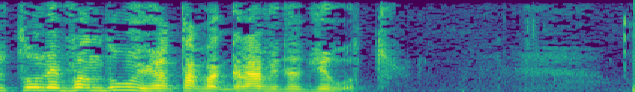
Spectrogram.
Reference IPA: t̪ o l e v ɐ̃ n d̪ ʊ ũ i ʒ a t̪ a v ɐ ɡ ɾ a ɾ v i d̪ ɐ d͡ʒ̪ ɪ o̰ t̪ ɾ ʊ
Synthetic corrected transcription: t̪ o l e v ɐ̃ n d̪ ʊ ũ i ʒ a t̪ a v ɐ ɡ ɾ a v i d̪ ɐ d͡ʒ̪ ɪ o̰ t̪ ɾ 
